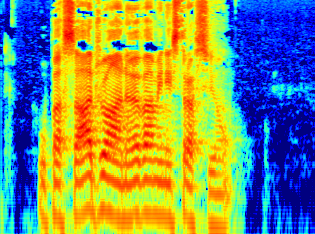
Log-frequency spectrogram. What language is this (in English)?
Ligurian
